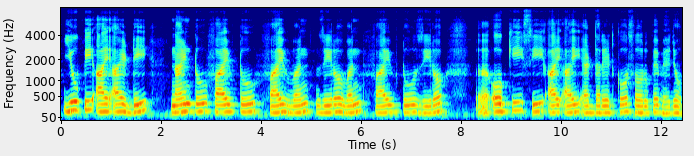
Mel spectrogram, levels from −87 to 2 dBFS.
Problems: background sounds at intervals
